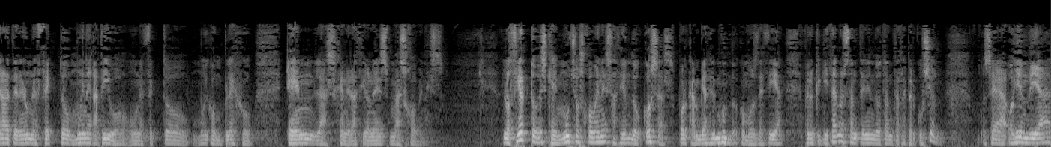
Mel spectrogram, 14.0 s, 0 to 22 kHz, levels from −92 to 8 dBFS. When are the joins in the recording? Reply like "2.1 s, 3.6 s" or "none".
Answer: 13.0 s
